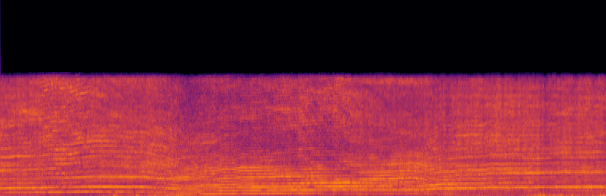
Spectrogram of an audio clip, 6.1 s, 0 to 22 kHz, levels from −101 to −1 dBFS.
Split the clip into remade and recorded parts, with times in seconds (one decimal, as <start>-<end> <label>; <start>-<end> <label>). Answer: 0.0-0.4 remade; 0.4-0.9 recorded; 0.9-1.6 remade; 1.6-3.5 recorded; 3.5-6.1 remade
